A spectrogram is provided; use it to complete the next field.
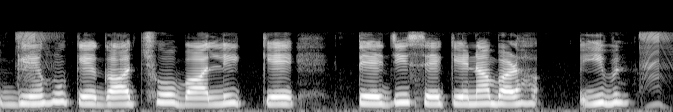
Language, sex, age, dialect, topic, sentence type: Maithili, female, 18-24, Bajjika, agriculture, question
